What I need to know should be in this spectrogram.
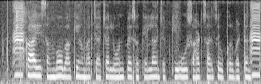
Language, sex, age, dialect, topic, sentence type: Bhojpuri, female, 18-24, Western, banking, statement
